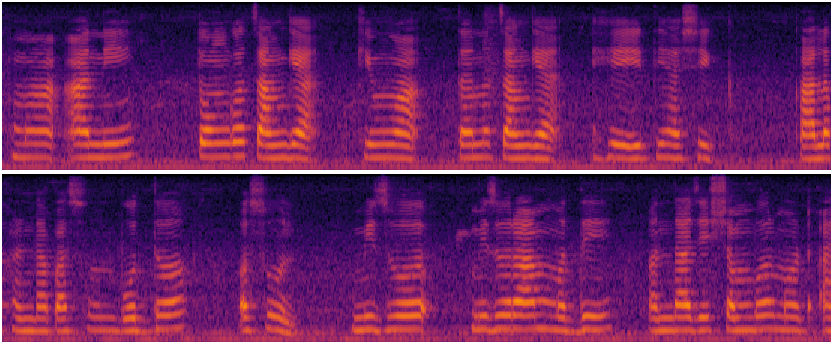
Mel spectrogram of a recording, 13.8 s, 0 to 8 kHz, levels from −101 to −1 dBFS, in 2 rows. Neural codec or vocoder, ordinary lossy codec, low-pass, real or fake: none; none; none; real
